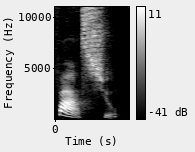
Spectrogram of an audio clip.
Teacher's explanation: A sílaba tônica é a penúltima sílaba. A última seria sil, a penúltima fá. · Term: palavra paroxítona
